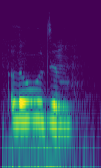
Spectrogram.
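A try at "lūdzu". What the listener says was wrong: Там нету буквы М. Лудзу.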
